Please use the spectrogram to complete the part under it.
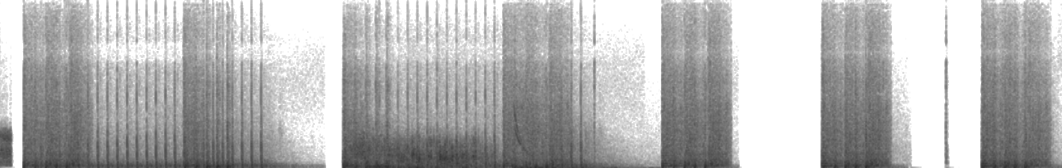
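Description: Heavy machine gun fire in the WWII strategy game Close Combat, Operation Market Garden at Groesbeek: long sustained rapid bursts, loud and close, broken by short pauses and a few brief later volleys.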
